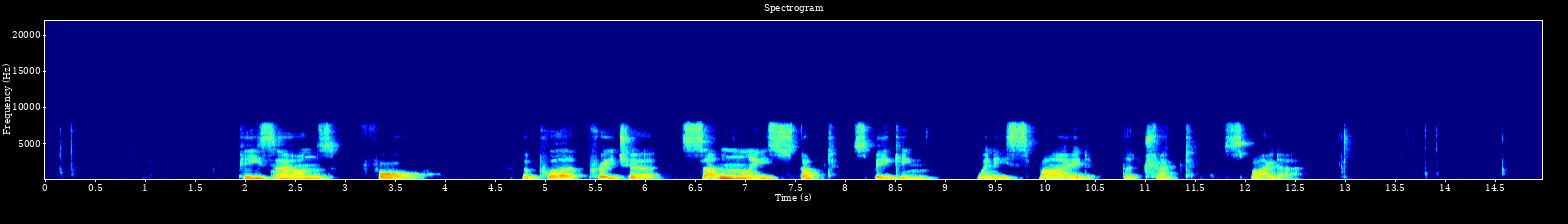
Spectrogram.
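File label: P sounds, pronunciation of australian english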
